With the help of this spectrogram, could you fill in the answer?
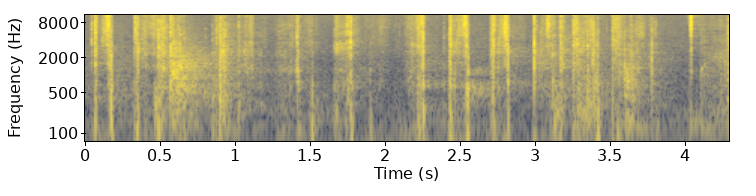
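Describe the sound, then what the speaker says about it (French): Tarot cards are shuffled and drawn by hand, a quick run of crisp riffling snaps and flicks close up, with no talking over them. "j'ai tiré encore une deuxième carte là-dessus pour avoir un petit peu plus de clarté"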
